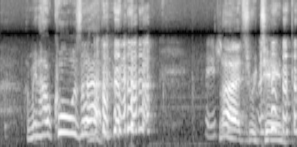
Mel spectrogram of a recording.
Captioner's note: laughter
